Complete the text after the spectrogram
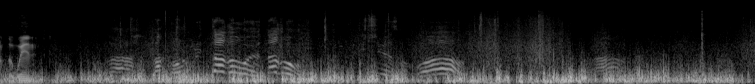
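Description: A young man speaks close by, breathless in the cold.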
